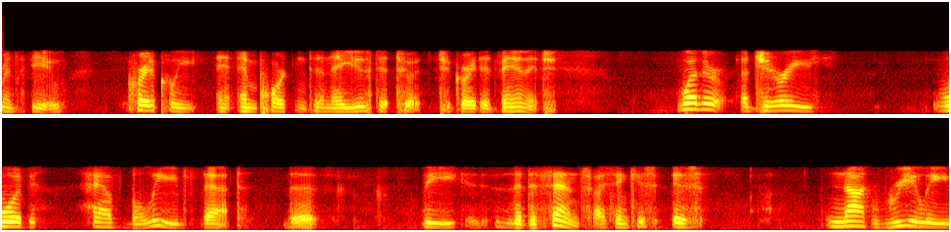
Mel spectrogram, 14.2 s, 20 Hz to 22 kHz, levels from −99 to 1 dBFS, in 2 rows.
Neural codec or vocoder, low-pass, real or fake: codec, 16 kHz, 0.8 kbps, ZipCodec; 3.6 kHz; fake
